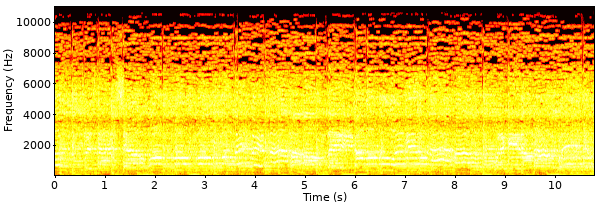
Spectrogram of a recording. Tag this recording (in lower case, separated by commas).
singing, music, rock and roll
